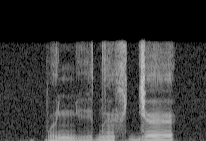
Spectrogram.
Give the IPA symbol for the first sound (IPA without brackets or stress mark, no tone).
p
